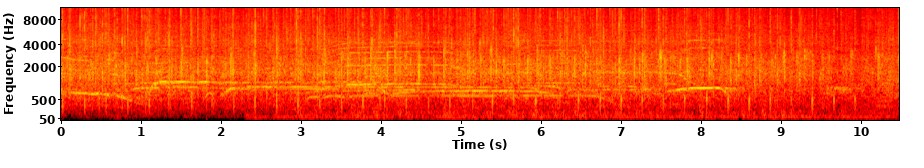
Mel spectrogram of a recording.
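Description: Audience applauding, dense steady clapping with a few voices calling out over it; it thins a little near the end.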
